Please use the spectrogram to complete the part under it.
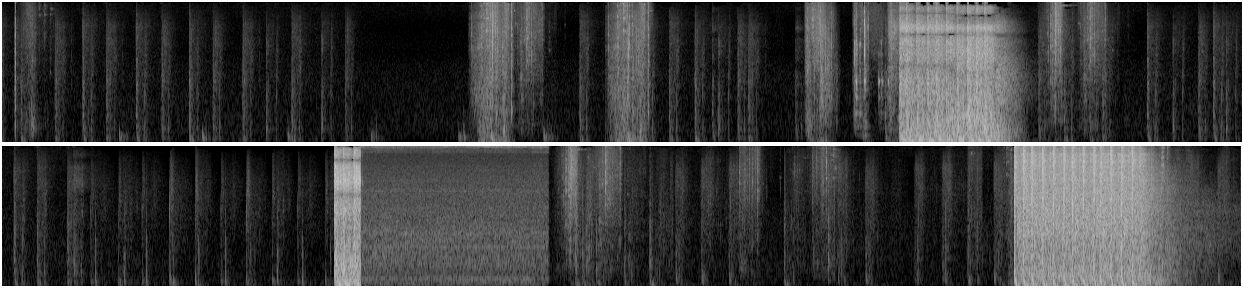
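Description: Quick footsteps patter steadily.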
